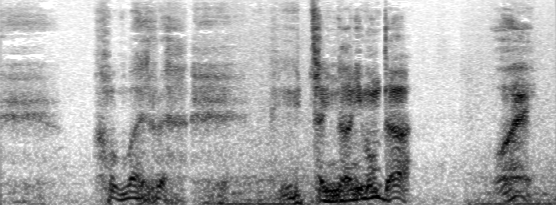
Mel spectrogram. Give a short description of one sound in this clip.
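A man speaks angrily through gritted teeth.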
